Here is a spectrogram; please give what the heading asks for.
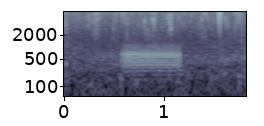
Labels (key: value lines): label: biophony, croak
recorder: SoundTrap 500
